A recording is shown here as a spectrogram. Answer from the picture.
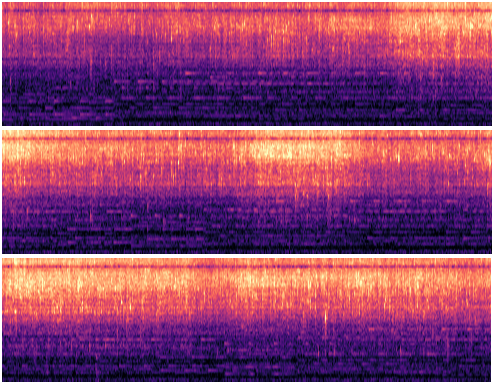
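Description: Breaded chicken fillets frying in hot oil in a pan: a steady sizzle that swells louder several times, with soft background music underneath.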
